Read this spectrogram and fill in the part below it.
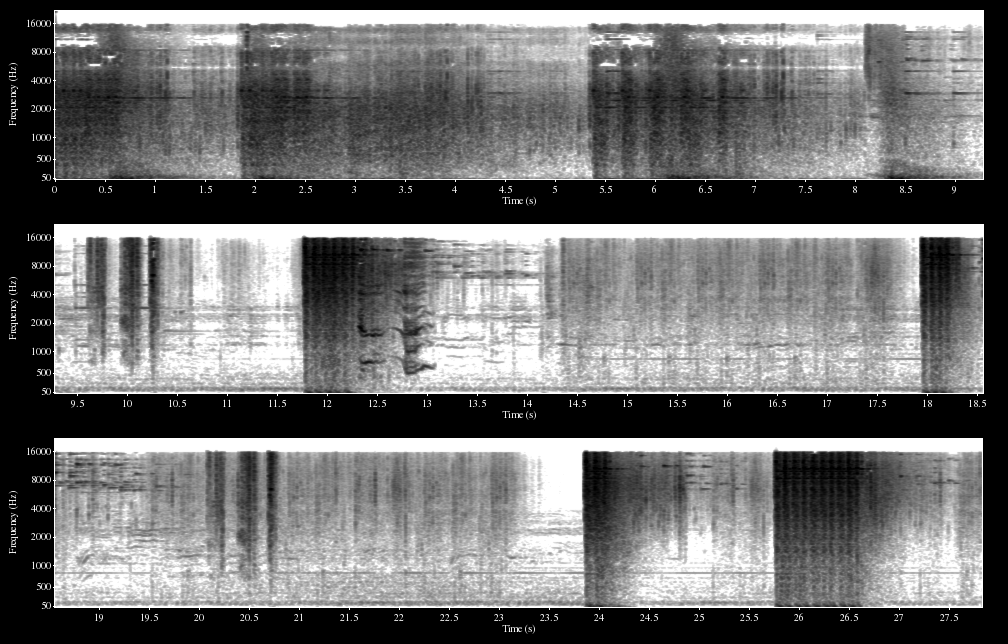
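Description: Silenced gunshots thud sharply now and then.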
